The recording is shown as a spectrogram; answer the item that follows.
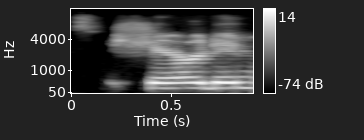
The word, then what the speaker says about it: Sharidan: So on Instagram, my screen name is at Sheridan, which is spelled SHARIDAN underscore underscore KC.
